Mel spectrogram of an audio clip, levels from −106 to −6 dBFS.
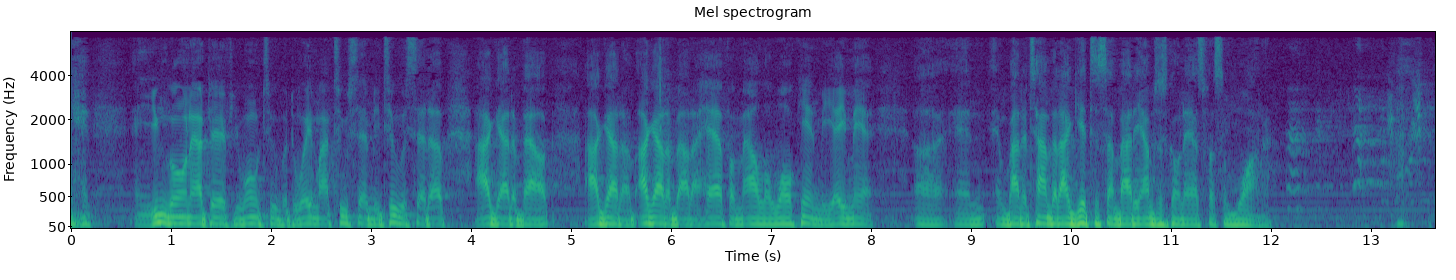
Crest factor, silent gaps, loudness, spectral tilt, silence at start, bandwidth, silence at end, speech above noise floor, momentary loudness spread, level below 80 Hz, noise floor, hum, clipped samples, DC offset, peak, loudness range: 18 dB; none; -43 LUFS; -7.5 dB/octave; 0 s; 7.6 kHz; 0 s; 24 dB; 15 LU; -48 dBFS; -65 dBFS; none; under 0.1%; under 0.1%; -24 dBFS; 4 LU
